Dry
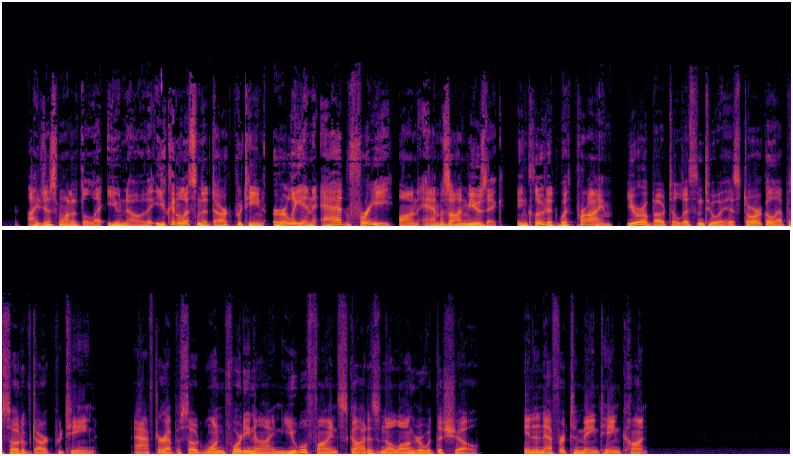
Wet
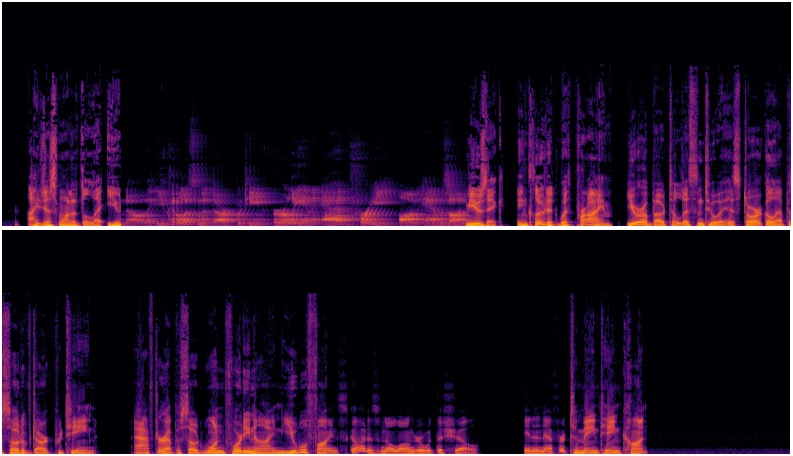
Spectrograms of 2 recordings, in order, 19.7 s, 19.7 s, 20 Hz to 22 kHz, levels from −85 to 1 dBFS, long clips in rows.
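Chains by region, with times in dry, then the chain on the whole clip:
0:01.48–0:05.81: formant filter a + flutter between parallel walls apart 8.8 metres, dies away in 0.7 s
0:13.92–0:16.97: Savitzky-Golay smoothing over 41 samples + parametric band 1,300 Hz +4 dB 0.66 octaves + phaser with its sweep stopped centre 470 Hz, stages 4
whole clip: no processing

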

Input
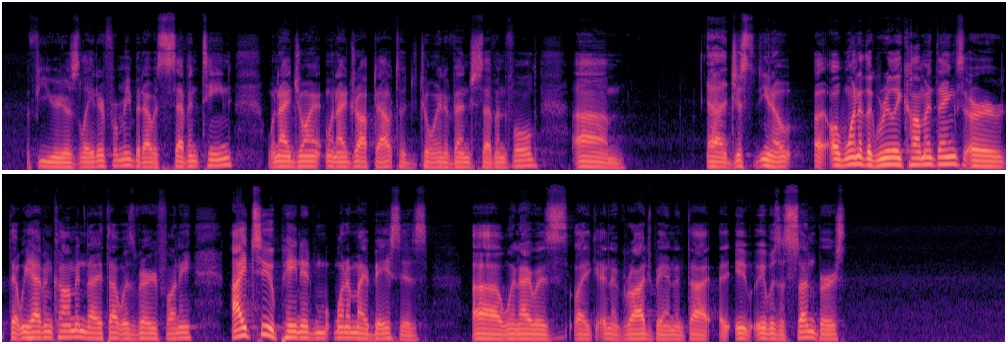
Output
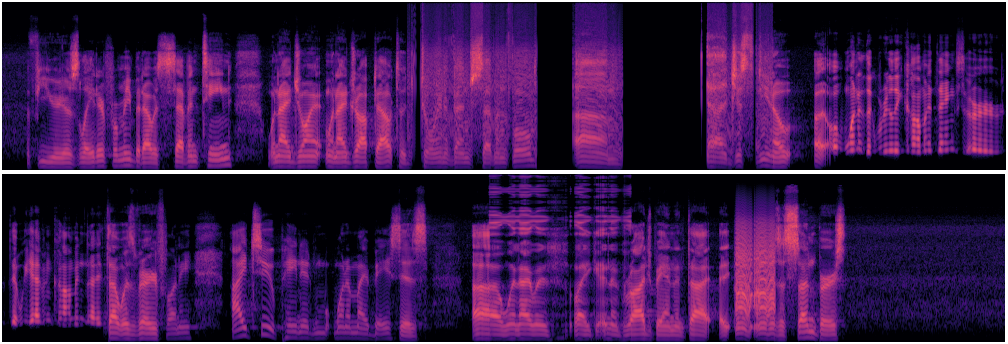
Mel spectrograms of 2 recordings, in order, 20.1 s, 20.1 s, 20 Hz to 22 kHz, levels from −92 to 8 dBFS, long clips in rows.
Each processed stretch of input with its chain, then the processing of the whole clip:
0:00.76–0:01.92: low-pass filter 5,700 Hz 24 dB per octave + one half of a high-frequency compander decoder only
0:04.05–0:07.71: high-shelf EQ 3,800 Hz +11.5 dB + downward compressor 5 to 1, threshold −25 dBFS + centre clipping without the shift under −33 dBFS
0:08.28–0:11.06: amplitude tremolo 18 Hz, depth 74% + linear-phase brick-wall high-pass 460 Hz + expander for the loud parts, over −35 dBFS
0:11.65–0:14.01: downward compressor 3 to 1, threshold −34 dBFS + high-frequency loss of the air 94 metres + multiband upward and downward expander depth 40%
0:14.91–0:16.33: EQ curve with evenly spaced ripples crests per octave 1.7, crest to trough 10 dB + downward compressor 2.5 to 1, threshold −24 dBFS + bad sample-rate conversion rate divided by 6×, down filtered, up hold
0:17.36–0:17.77: each half-wave held at its own peak + Bessel low-pass filter 8,100 Hz + parametric band 1,100 Hz +13.5 dB 2.8 octaves
whole clip: brickwall limiter −14 dBFS; high-pass filter 930 Hz 12 dB per octave; flat-topped bell 4,200 Hz +9.5 dB

